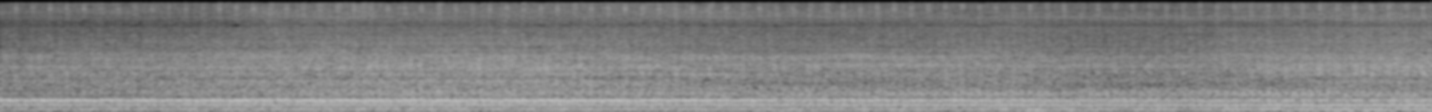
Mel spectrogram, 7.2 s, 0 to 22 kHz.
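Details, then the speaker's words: 1996 Toyota Hilux Surf SSR-X, 3RZ 2.7 L four-cylinder, hood open: smooth even idle with steady low hum and faint constant tone, no knocks or stumbles; healthy. "back at home here let's pop the hood motor Pur like a kitten as a Toyota should"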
